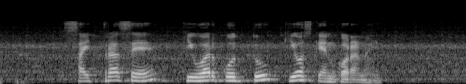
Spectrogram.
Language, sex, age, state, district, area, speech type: Assamese, male, 18-30, Assam, Nalbari, rural, read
